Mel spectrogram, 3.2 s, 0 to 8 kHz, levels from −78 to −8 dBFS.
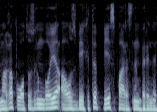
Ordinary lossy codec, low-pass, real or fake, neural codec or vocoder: none; 7.2 kHz; real; none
